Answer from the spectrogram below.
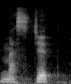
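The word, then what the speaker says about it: مسجد: de rezo mesquita bueno mezquita es como cambiar pronunciación del de la misma palabra que en árabes masjet como por nombre del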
